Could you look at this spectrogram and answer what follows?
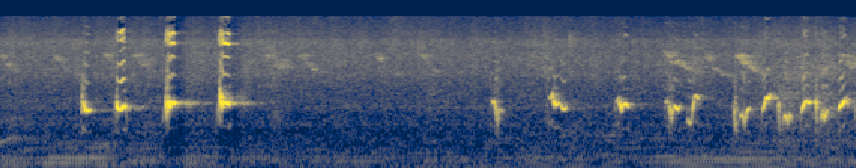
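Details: Yellow-vented bulbul song: four sharp, ringing whistled notes, a pause, then a quickening string of bubbly, slurred chirps building into fast chatter.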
